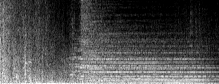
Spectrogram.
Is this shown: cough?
no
